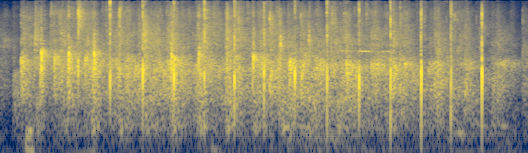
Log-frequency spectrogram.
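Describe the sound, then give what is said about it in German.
An audience bursts into applause to choose who wins a bag, this round of applause being for Terry Halliburton: many hands clapping in a dense, steady wash with a few sharp individual claps standing out, sustained for several seconds without any talking. “Einmal bitte den Applaus für Terry Halliburton.”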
